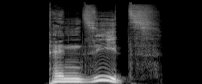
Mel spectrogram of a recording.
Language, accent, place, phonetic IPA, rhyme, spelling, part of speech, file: German, Germany, Berlin, [tɛnˈziːt͡s], -iːt͡s, Tensids, noun, De-Tensids.ogg
- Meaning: genitive singular of Tensid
